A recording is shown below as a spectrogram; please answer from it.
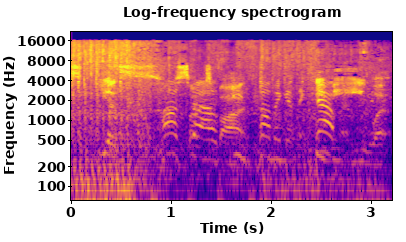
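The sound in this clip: Bursts of gunfire from the video game Destiny 2 crackle under a player talking continuously, with the shots sitting fainter than the voice.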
